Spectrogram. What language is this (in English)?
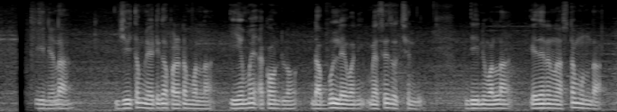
Telugu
